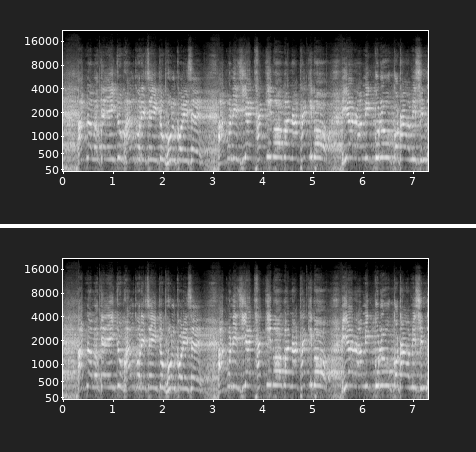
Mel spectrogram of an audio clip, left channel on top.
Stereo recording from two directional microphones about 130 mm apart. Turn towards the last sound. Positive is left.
turn(degrees=-20)  # may be behind; listen again after turning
